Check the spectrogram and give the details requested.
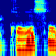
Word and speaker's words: console: A pronúncia é console, né? Console, tá?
